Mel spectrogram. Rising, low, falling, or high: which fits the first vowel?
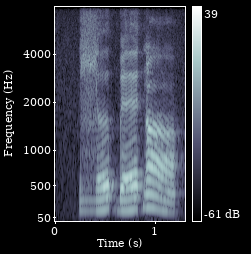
rising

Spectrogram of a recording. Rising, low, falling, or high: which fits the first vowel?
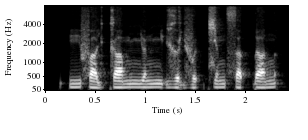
rising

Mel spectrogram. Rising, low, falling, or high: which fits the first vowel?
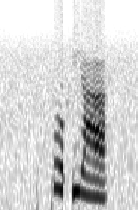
high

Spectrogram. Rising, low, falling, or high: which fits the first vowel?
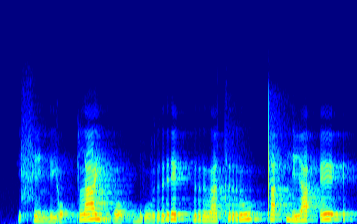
low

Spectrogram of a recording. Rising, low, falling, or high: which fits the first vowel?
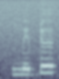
low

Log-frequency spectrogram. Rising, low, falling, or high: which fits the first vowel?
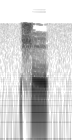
low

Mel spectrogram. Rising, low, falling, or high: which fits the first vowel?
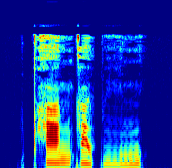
high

